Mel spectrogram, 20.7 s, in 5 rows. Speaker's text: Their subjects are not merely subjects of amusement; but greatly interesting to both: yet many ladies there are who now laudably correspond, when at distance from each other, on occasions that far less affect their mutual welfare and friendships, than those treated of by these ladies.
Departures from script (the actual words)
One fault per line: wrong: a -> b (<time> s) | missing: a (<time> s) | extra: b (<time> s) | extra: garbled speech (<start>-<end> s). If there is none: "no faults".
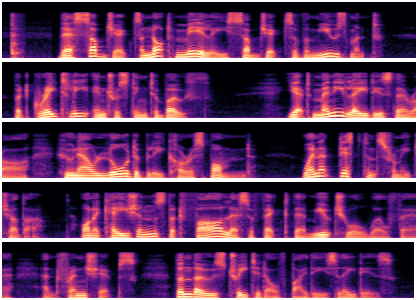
no faults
